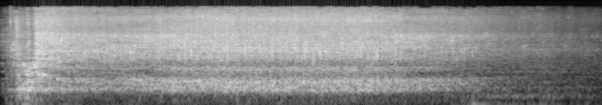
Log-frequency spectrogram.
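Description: Water rushing, starting suddenly, running steadily for several seconds, then fading away over the last two or three seconds.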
